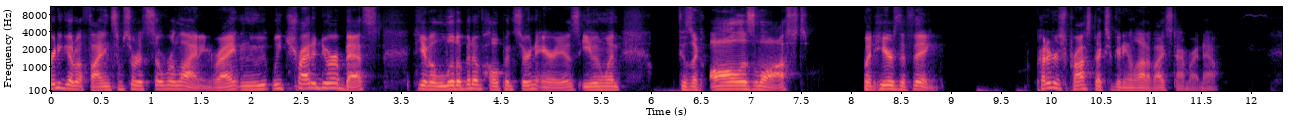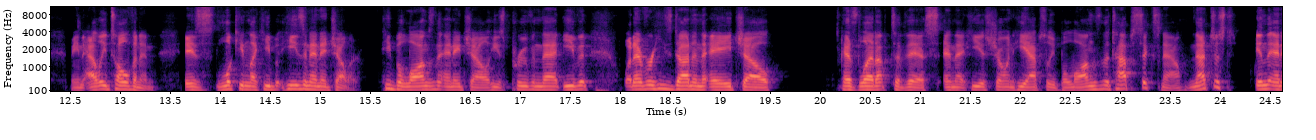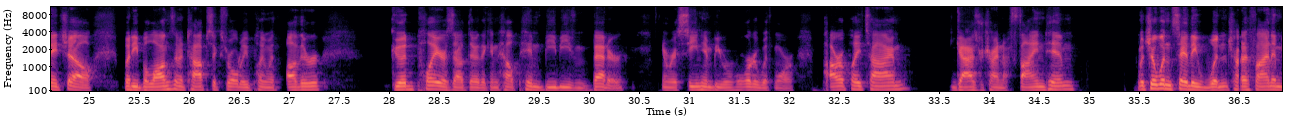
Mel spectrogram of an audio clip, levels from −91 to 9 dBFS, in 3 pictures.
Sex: male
